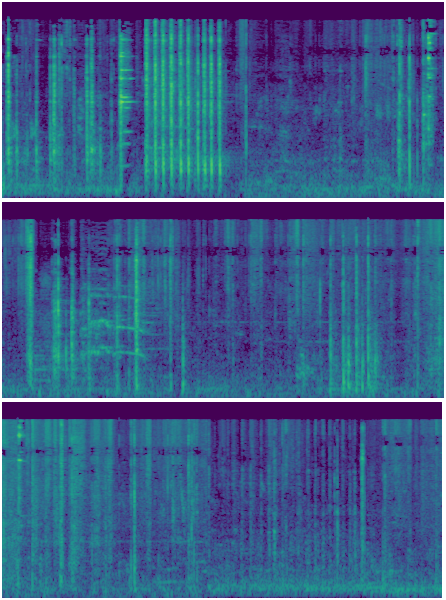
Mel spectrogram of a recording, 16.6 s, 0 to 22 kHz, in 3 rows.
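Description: Metal hand tools and wheel parts working on a Yamaha RX100's rear wheel: a quick run of about a dozen loud metallic clicks about two seconds in, then scattered clinks and knocks as the axle nut, wheel and brake plate come off. A chicken calls briefly in the background about seven seconds in.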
